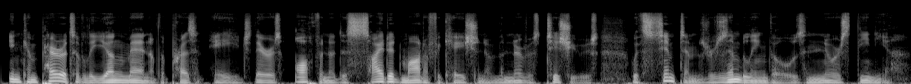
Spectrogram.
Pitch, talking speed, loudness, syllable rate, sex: 90 Hz, 160 wpm, -21 LUFS, 5.7 syllables/s, male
